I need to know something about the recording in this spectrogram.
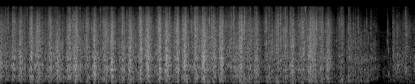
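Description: Foil chip bag shaken hard upside down, a rapid crinkling rattle of the bag and the chips inside, stopping suddenly a little before the end.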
